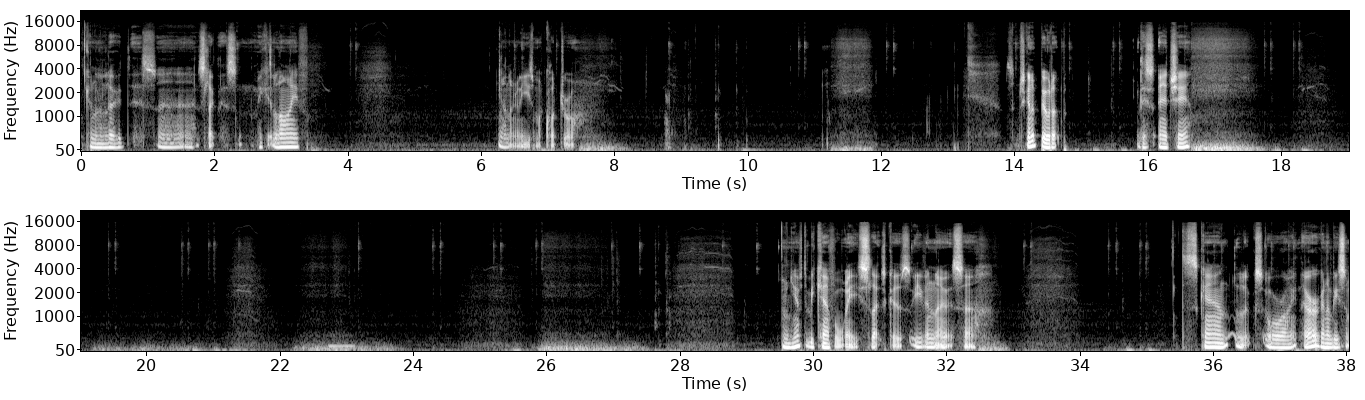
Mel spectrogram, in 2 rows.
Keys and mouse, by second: 2.2 super+click, 4.0 super+click, 6.5 super+click, 7.1-8.8 alt+super+drag, 10.8 super+click, 12.1 super+click, 13.9 super+click, 14.7 super+click, 15.5 shift+super+click, 16.6 super+click, 17.8 super+click, 18.2 shift+super+click, 19.5 super+click, 20.6 super+click, 20.9 shift+super+click, 21.4-23.2 alt+super+drag, 24.4 super+click, 25.2 super+click, 25.9 shift+super+click, 27.0 alt+super+click, 28.7 super+click, 29.9 super+click, 31.1 super+click, 33.2 super+click, 34.5 super+click, 35.0 shift+super+click, 36.0 super+click, 36.8 super+click, 37.1 shift+super+click, 37.7 alt+super+click.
